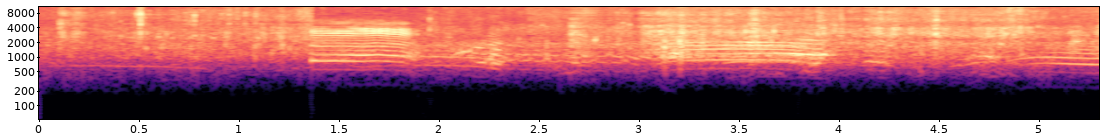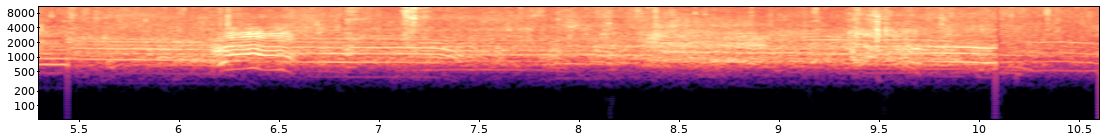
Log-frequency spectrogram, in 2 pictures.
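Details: Cape fur seals at Pelican Point near Walvis Bay, Namibia, 18 July 2012, give harsh, bleating calls that overlap in a noisy chorus.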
